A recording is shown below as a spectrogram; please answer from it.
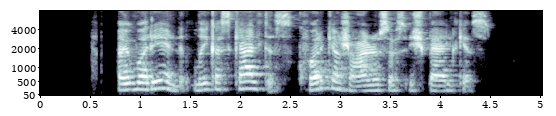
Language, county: Lithuanian, Kaunas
